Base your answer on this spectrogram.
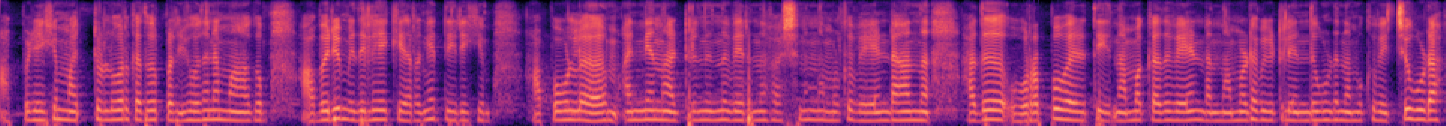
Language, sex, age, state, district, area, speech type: Malayalam, female, 30-45, Kerala, Kottayam, urban, spontaneous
